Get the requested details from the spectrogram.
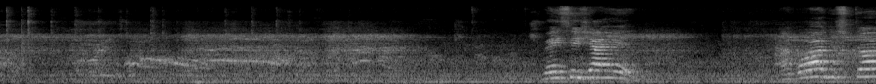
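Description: Fighting game sound effects play from a television, with blasts and impacts.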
